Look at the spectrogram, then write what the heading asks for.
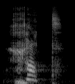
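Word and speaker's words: חית: Three of these letters are pronounced deep in the throat. These may feel unusual at first, but are fun to say once you get the hang of them. Ein, chet.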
